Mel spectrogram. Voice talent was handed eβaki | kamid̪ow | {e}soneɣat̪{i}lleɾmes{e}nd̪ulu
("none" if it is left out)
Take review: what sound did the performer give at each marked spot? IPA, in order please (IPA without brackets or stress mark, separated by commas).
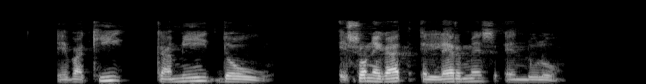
e, e, e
